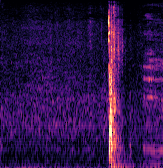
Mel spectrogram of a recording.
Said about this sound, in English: Let me close the door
